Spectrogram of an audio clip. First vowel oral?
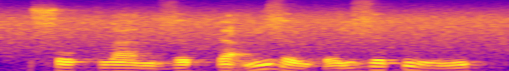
yes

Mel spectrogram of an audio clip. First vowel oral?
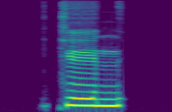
yes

